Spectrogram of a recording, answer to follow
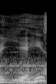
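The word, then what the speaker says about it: ja: German में जे का उच्चारण हमेशा य होता है। जैसे अंग्रेजी का वाई। हमेशा कोई अपवाद नहीं। कोई अपवाद नहीं। जैसे हां के लिए शब्द है या। जिसे बोलेंगे या।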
